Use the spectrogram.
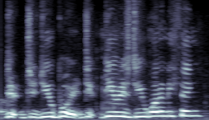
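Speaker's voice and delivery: high, soft hostess voice; fussing Ma. Acted. Ma offering the boys food, high and soft. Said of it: "She'll go get his pipe".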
